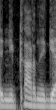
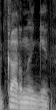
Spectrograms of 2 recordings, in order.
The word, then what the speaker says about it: Карнеги: Да, вставил своих 5 копеек, типа, вообще-то не Карнеги, а Карнеги, а на самом деле Карнеги.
